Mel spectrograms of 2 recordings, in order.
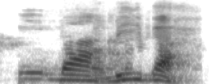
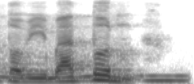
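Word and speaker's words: طبيبة: tobibah. Iya betul. Jadi tidak perlu dibaca tobibatun, tobibah.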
